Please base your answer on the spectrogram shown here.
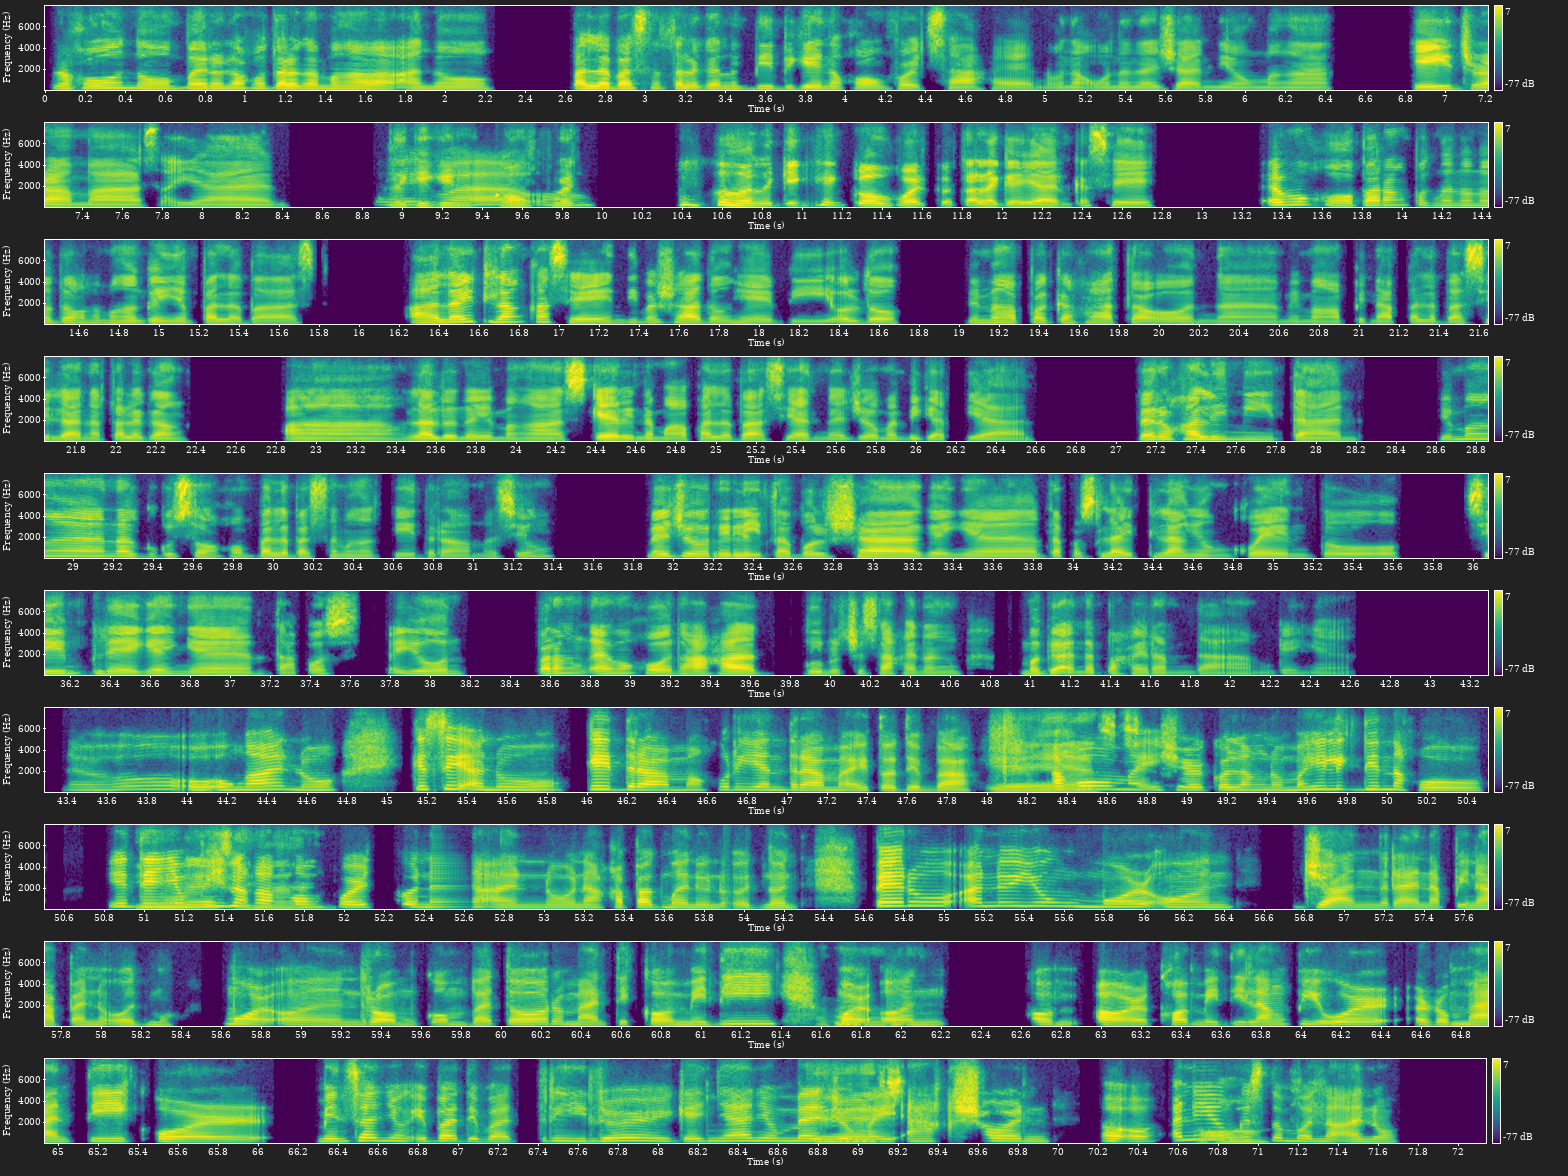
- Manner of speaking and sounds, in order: laughing while speaking: "oo"; "Naku" said as "Naho"; sniff
- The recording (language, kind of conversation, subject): Filipino, podcast, Anong klaseng palabas ang nagbibigay sa’yo ng ginhawa at bakit?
